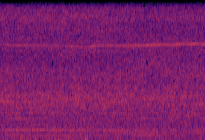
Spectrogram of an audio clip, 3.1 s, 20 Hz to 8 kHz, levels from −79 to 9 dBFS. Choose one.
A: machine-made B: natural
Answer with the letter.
B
